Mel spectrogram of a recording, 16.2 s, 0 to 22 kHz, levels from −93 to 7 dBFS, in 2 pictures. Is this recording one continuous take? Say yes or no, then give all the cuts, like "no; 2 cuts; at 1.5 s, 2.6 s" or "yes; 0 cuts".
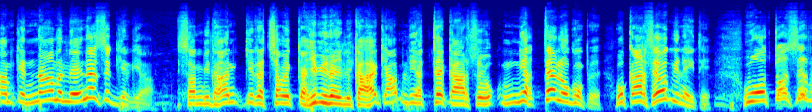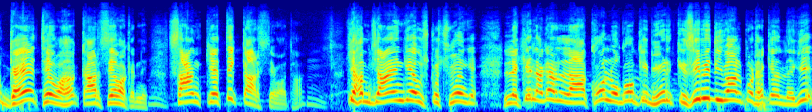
no; 1 cut; at 1.7 s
